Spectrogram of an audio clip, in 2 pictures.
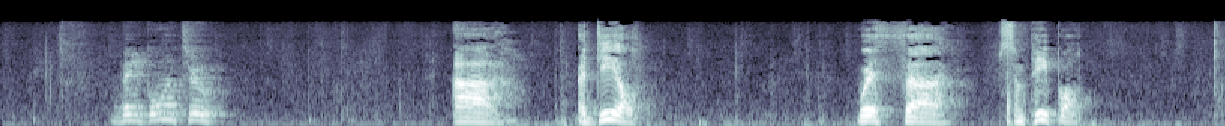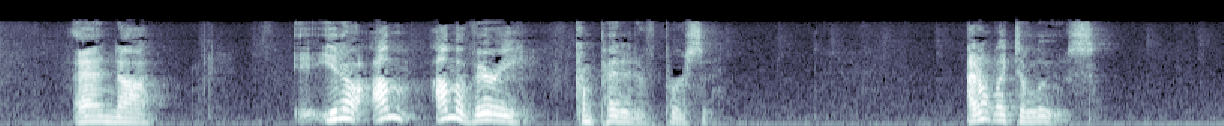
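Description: An older man speaks calmly and close up, in short bursts with pauses.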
